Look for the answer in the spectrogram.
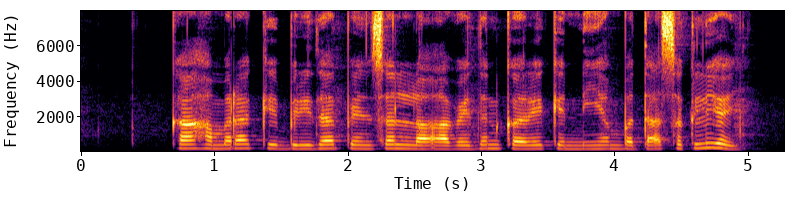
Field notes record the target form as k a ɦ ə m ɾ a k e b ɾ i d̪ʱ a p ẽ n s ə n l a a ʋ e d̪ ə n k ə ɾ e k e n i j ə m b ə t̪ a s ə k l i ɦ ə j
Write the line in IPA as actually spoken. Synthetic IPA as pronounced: k a ɦ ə m ɾ a k e b ɾ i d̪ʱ a p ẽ n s ə n l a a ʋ e d̪ ə n k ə ɾ e k e n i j ə m b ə t̪ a s ə k l i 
